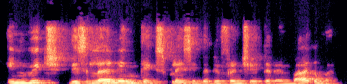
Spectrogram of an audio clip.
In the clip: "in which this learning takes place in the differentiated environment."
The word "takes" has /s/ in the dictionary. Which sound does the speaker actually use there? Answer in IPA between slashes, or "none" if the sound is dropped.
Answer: /s/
